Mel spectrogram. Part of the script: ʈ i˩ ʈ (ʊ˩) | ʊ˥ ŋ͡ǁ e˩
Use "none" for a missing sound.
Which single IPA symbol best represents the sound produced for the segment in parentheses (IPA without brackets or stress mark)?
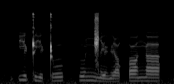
ʊ˥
